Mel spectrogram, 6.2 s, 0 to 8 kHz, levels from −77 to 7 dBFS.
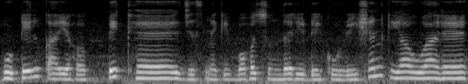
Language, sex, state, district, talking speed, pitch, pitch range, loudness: Hindi, female, Rajasthan, Bikaner, 135 wpm, 200 Hz, 175-215 Hz, -18 LUFS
